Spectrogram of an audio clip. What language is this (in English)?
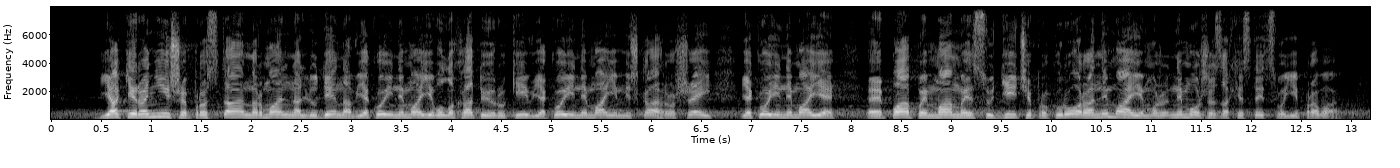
Ukrainian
